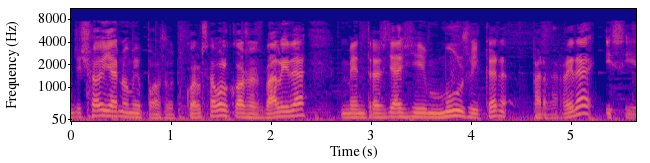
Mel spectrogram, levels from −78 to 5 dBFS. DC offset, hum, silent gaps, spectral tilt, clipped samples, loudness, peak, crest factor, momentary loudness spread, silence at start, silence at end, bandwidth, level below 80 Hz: under 0.1%; none; none; -5 dB/octave; under 0.1%; -23 LUFS; -8 dBFS; 14 dB; 10 LU; 0 s; 0 s; 8 kHz; -42 dBFS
